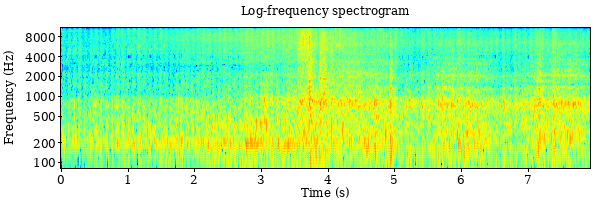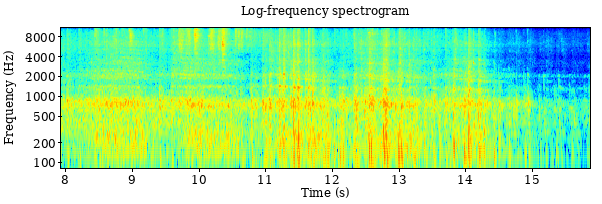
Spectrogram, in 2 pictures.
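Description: Train carriages passing close by, the wheels rumbling and clattering over the rail joints. The sound fades out near the end.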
